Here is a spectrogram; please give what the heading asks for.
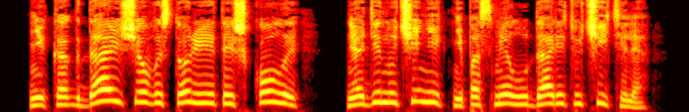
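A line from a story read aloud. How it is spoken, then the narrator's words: Squeaky voice. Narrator (Russian): пропищал мистер Кардинале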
